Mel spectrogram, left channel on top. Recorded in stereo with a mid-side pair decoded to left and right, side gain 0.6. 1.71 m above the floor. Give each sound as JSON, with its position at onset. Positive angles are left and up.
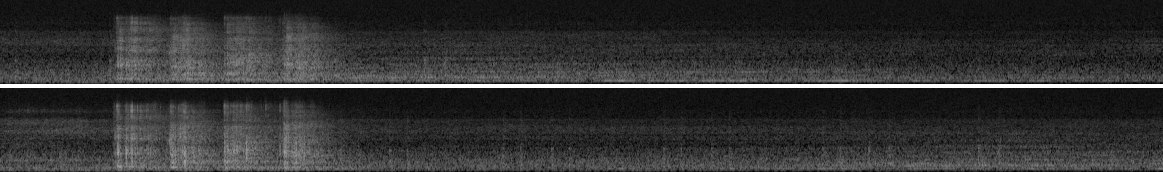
{"t": 1.1, "sound": "footsteps", "azimuth_deg": -40, "distance_m": 6.0}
